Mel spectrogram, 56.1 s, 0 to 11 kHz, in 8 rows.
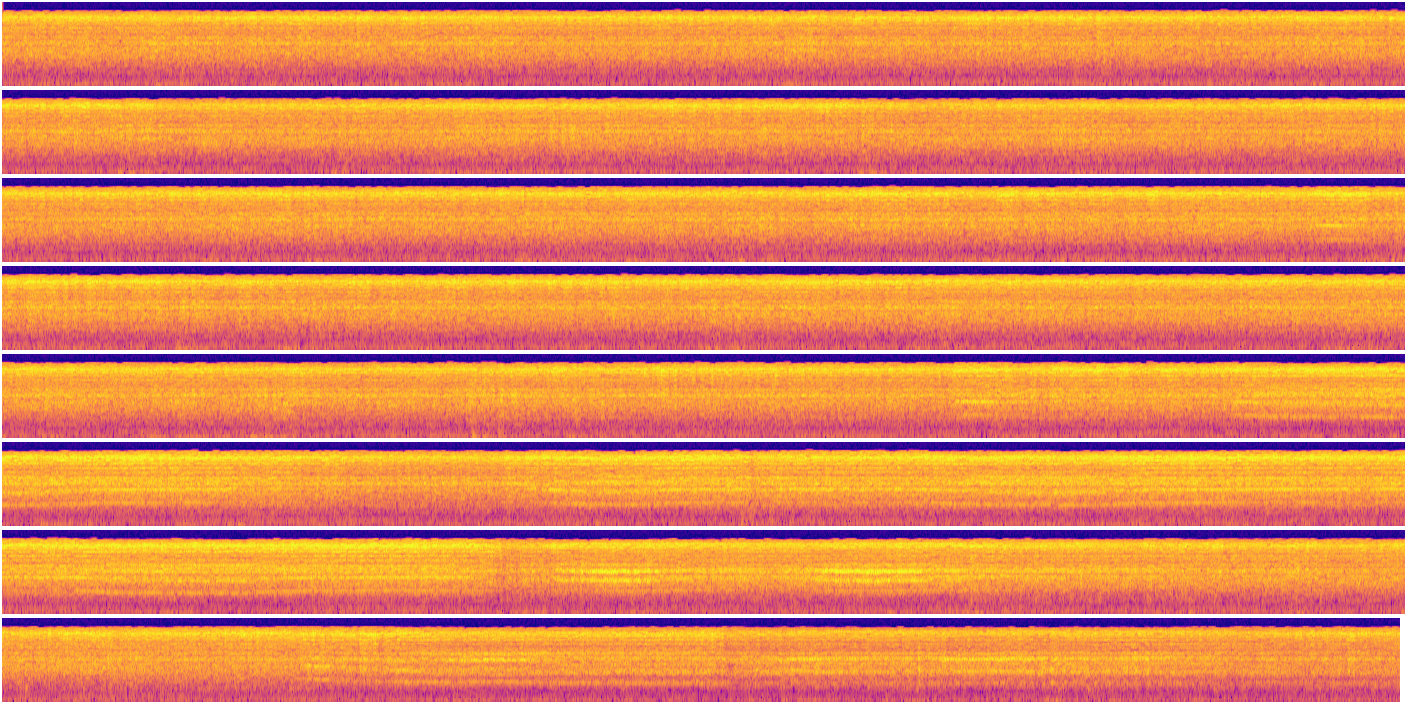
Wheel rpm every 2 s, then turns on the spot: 230, 230, 230, 240, 230, 230, 230, 230, 230, 230, 230, 230, 240, 230, 230, 230, 230, 220, 230, 230, 220, 220, 220, 230, 240, 210, 160, 160.
none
